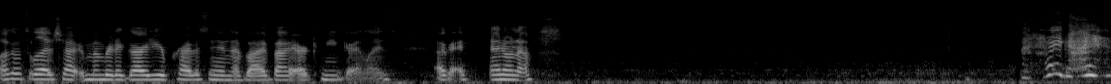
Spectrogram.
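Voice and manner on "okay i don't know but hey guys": overcome, hushed near-whisper, close to tears. Streamer starting their first-ever live, greeting viewers, emotional. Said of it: "I'm so emotional".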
